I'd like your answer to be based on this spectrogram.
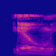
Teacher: يومي الواو ساكن ومرقق رخوي ولين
